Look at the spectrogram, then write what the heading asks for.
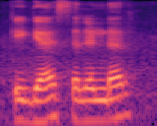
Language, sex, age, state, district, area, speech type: Urdu, male, 18-30, Bihar, Gaya, urban, spontaneous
